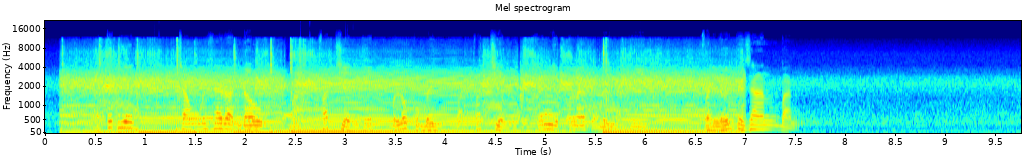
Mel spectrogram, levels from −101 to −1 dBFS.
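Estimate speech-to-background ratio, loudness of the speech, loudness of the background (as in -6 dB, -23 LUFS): -2.5 dB, -33.5 LUFS, -31.0 LUFS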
